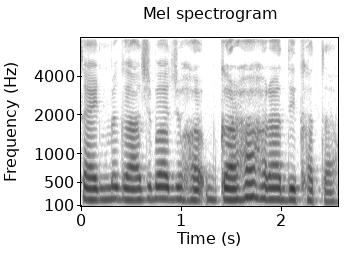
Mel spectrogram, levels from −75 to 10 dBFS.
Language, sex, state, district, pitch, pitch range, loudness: Bhojpuri, female, Uttar Pradesh, Gorakhpur, 195 Hz, 190-205 Hz, -16 LUFS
